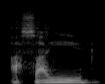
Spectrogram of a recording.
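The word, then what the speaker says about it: açaí: So I like those acai bowls.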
